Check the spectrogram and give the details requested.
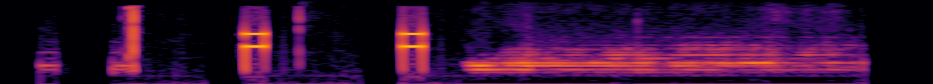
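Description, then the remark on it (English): A handful of short phone keypad beeps, spaced unevenly and fairly loud, as the phone lines of a call are muted, followed by a longer buzzing, wavering tone that holds for a couple of seconds before cutting off. “Take a deep breath in as I mute the phone lines for our daily affirmation and Buddhist meditations.”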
